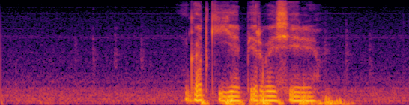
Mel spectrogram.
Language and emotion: Russian, neutral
